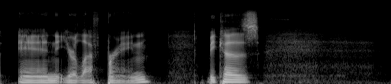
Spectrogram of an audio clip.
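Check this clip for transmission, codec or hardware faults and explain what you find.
No fault can be heard anywhere in the clip. There is nothing here that calls for a time or a mechanism to explain.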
